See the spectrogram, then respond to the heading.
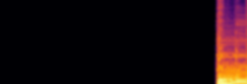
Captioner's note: silence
